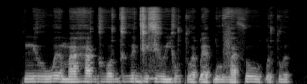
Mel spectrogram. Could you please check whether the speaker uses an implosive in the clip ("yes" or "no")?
yes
